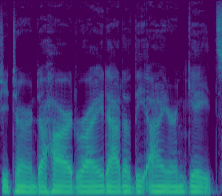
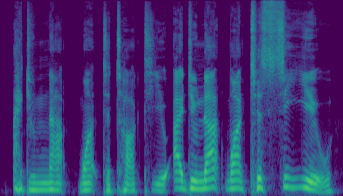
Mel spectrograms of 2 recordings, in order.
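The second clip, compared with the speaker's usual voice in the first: rising anger; 5 semitones higher than usual. Acted. Alana refuses, rising.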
